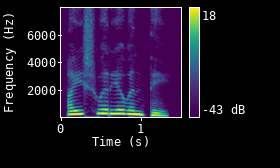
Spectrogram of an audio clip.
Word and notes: ಐಶ್ವರ್ಯವಂತ: Kannada

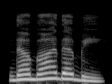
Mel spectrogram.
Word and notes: ಧಬಧಬೆ: dhaba dhabe

